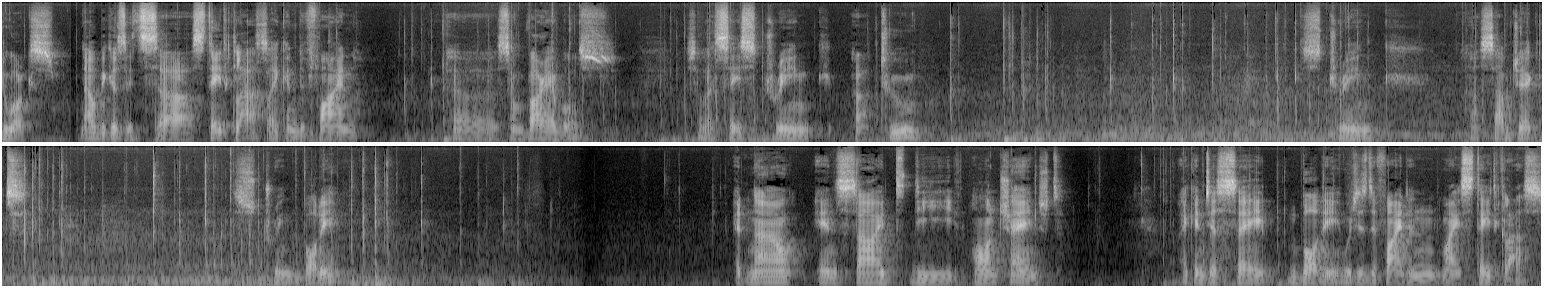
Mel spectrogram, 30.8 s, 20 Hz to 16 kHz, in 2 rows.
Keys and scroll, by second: 0.7 super+o, 1.2 super+o, 1.5 super+k, 1.7-3.6 typing, 4.0 alt+shift+space, 4.1 alt+shift+Left, 4.4 alt+shift+BackSpace, 5.1 alt+shift+Left, 5.4-10.5 typing, 11.8-19.9 typing, 12.1 Return, 16.9 Return, 20.2 super+Escape, 20.5 super+s, 25.5 i, 25.7 Return, 26.7-28.6 typing, 30.6-30.7 typing.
